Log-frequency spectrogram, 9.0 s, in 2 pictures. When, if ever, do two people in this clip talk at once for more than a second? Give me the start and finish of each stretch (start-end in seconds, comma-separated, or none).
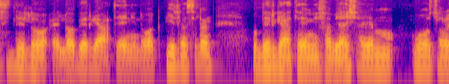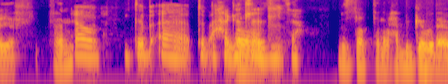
none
